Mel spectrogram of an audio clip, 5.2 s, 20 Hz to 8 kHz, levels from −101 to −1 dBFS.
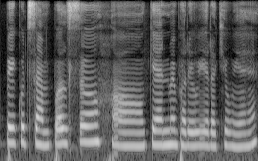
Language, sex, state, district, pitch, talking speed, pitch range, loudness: Hindi, female, Uttar Pradesh, Hamirpur, 225 Hz, 130 wpm, 215-250 Hz, -23 LUFS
